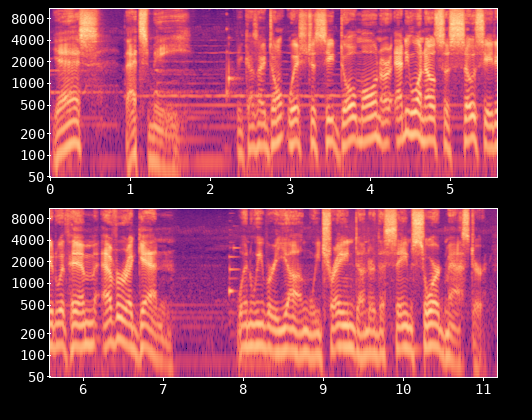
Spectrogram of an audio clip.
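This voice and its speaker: A man voicing a middle-aged former sword disciple who tells his past in a measured, reflective way, with soft music behind. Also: medium pitch, natural voice. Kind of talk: video game voice acting.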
